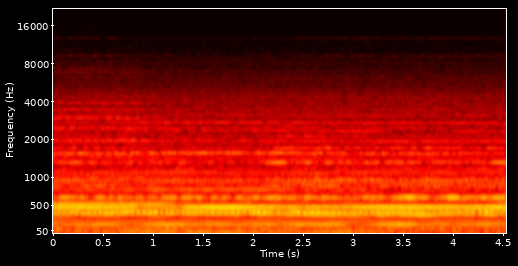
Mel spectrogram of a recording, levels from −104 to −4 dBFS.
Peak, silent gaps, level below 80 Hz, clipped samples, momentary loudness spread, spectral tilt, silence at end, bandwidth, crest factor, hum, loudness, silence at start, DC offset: -24 dBFS; none; -52 dBFS; under 0.1%; 2 LU; -8 dB/octave; 0 s; 9.6 kHz; 12 dB; none; -38 LUFS; 0 s; under 0.1%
